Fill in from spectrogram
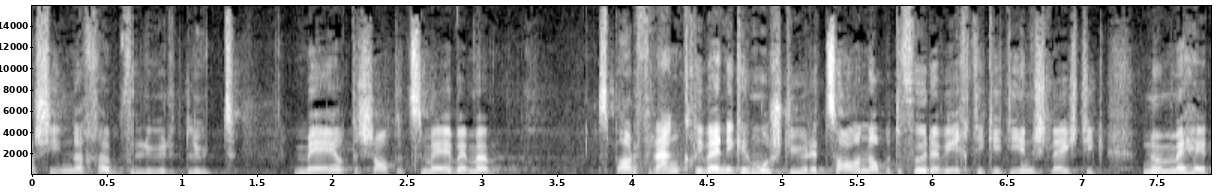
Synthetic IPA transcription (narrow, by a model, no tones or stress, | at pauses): ɾʃinləχɛmfəɾlyːɾətlyt | meːod̥̪əɾʃɑd̪ətsmeːʋɛnmə | spɑːɾfɾæŋkχliʋɛnɪɡəɾmuʃtyːɾət͡sɑːlənɑbəd̥əføːɾəʋɪχtiɡidiənʃtlɛɪʃtiɡnɵmːeɦɛt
